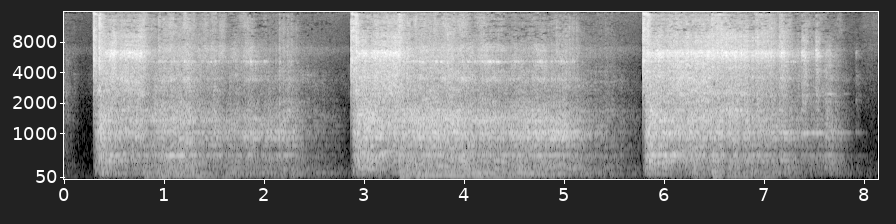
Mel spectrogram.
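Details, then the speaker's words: 1955 Cushman Truckster, cold start after sitting a couple of years: three long cranking bursts, each catching briefly then dying. Hard starting; owner suspects air in fuel system (bubbles seen), fuel bolt leaking, needs fuel bowl gasket. "I also think what's happening is it's getting air out of the fuel system because I saw a lot of bubbles."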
